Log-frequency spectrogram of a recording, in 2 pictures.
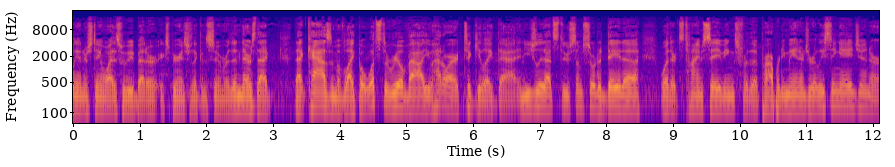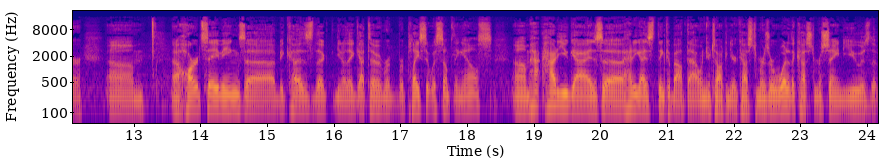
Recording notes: This week’s episode of The Bridge is coming at you live from the National Apartment Association in Denver!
